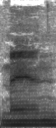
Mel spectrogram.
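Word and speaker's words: Mün: That, because of the umlaut in the U on mun, it's actually pronounced moon.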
